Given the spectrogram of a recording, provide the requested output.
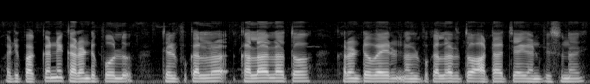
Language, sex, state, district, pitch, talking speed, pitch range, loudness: Telugu, male, Telangana, Mahabubabad, 140 Hz, 150 wpm, 135-145 Hz, -17 LUFS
